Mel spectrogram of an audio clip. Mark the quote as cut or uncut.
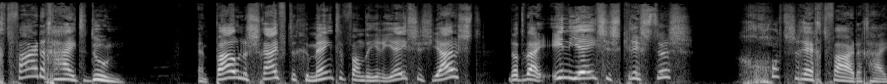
uncut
